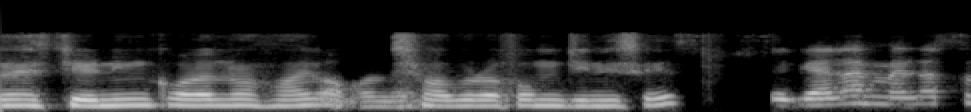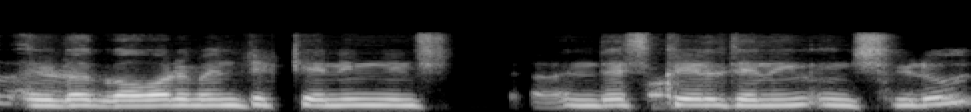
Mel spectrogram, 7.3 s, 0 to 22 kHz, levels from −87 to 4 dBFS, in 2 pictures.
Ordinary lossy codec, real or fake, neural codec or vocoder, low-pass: none; fake; codec, 16 kHz, 0.9 kbps, LongCat-Audio-Codec; 7.2 kHz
